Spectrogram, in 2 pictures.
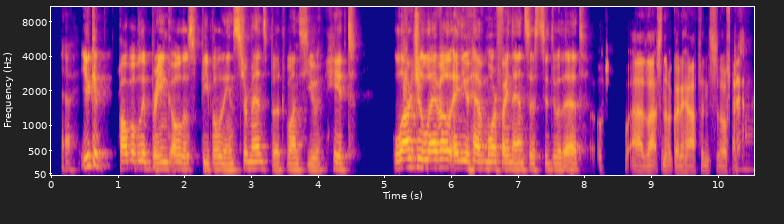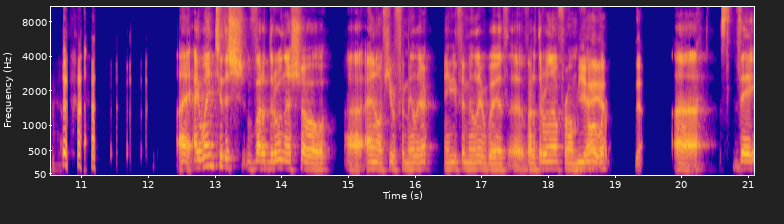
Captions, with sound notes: -You could probably bring all those people and instruments, but once you hit larger level, and you have more finances to do that. -That's not going to happen, so [laughs] -I went to this Wardruna show. I don't know if you're familiar, maybe you're familiar with Wardruna from Norway. -Yeah.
